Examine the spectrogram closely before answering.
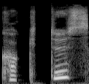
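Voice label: "kaktus", Norwegian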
